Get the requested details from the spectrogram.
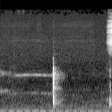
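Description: A chess piece clicks as it is moved.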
